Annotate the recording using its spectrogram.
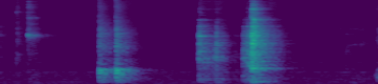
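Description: A bowl clinks as it is set down.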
